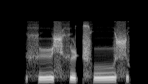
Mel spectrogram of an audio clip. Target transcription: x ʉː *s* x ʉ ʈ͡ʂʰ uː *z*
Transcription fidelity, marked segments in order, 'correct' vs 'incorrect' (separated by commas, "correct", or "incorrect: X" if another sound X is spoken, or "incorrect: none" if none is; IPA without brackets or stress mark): correct, incorrect: s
